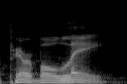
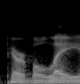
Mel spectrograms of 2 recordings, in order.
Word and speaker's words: parabole: or parabole. Parabole is really the way you'd say it. It's the L-E at the end is a long E. It's pronounced like A-Y, so it's parabole.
